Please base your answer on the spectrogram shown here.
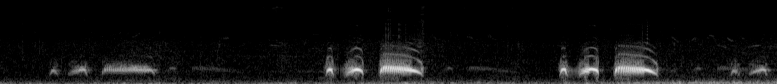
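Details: Spotted dove lure call: a faint, buzzy opening coo, then two louder phrases, each with two short coos and a long downward-curving coo. A low rumble lies underneath.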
